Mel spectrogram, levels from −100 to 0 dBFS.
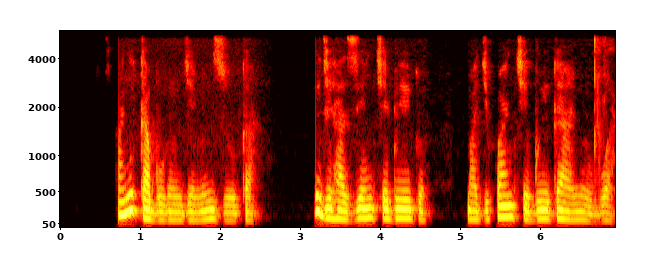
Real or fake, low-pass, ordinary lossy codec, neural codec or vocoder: real; 5.4 kHz; none; none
